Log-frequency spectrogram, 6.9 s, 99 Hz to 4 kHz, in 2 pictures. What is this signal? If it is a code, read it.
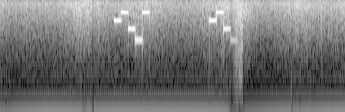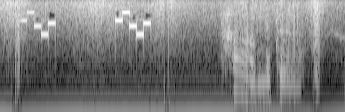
Five-tone selective call (ZVEI), heard as quick runs of five tones, tones of about 80 ms, with speech. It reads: 88511 88637 88637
